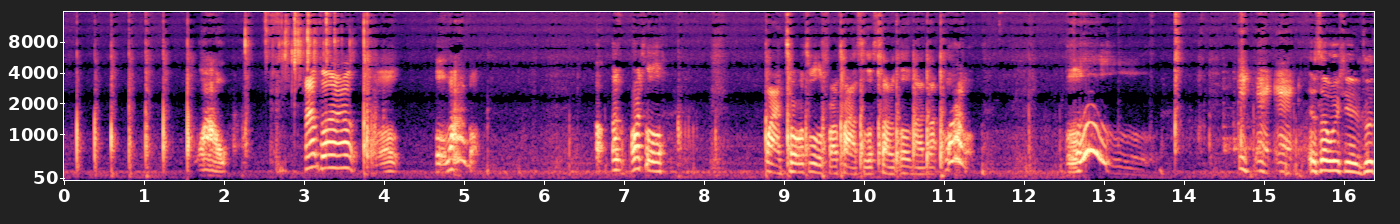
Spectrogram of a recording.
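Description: Small game pieces click on a board.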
